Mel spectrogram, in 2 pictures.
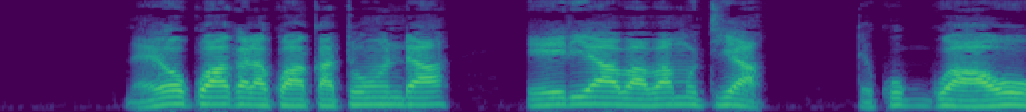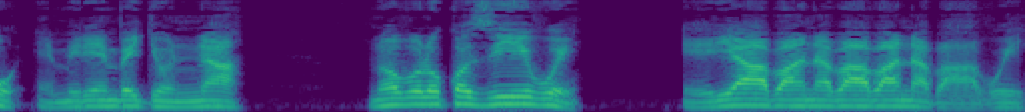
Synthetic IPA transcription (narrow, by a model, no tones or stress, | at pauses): najo̞ːkwaːɡalakwaːkato̞ːnda | eɾjaːβaβamutja | te̞kuɡːwaːwo̞e̞miɾe̞ːmbe̞ɟo̞nːa | no̞ːβulo̞ko̞ziːβwe̞ː | ɾjaːβaːnaβaːβaːnaβa̰ːβwe̞̰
